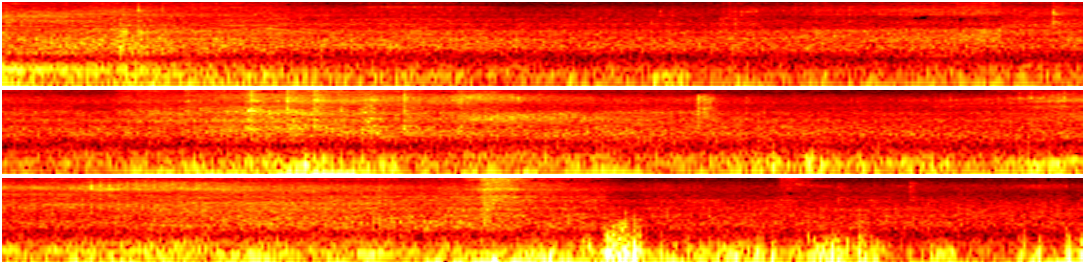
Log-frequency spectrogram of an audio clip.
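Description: Street traffic: a Stagecoach double-decker bus's engine running as it moves off, then a flatbed pickup passing close, loudest about halfway through. A short hiss comes near the end as other traffic and a bus approach.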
